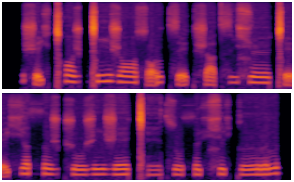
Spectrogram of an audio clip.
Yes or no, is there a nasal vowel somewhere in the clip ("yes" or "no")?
no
